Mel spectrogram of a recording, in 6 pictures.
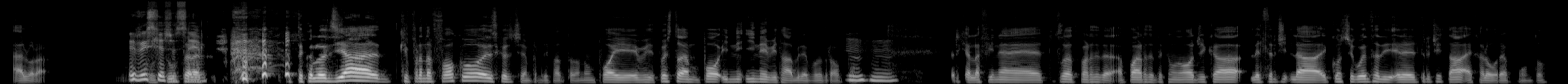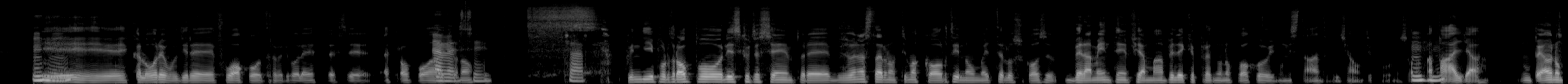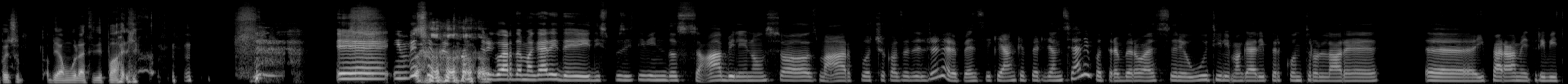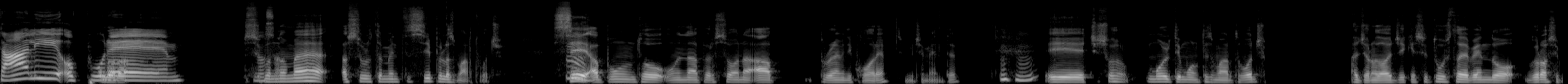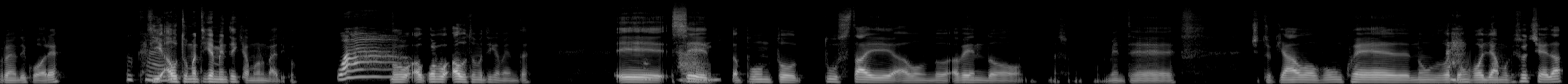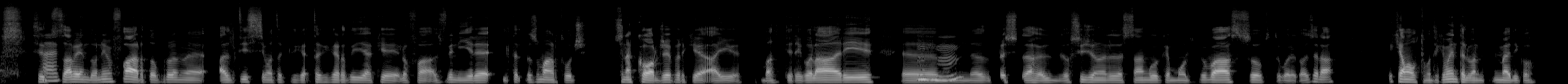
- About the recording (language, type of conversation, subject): Italian, podcast, Quali tecnologie renderanno più facile la vita degli anziani?
- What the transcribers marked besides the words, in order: unintelligible speech; chuckle; tapping; stressed: "veramente"; laughing while speaking: "paglia"; chuckle; chuckle; drawn out: "oppure"; laughing while speaking: "Eh"; unintelligible speech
